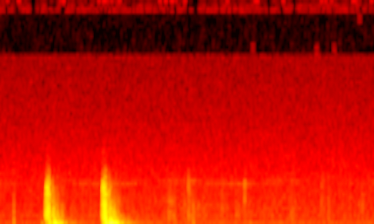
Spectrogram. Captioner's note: doors banging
